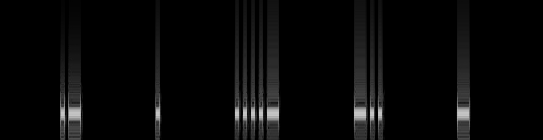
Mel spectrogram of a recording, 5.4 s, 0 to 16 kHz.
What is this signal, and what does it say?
Morse code, heard as a keyed tone, about 31 wpm, spaced as for 10 wpm, 700 Hz. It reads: AE4DT
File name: Lesson 16g - Letter c - Call Signs 30wpm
